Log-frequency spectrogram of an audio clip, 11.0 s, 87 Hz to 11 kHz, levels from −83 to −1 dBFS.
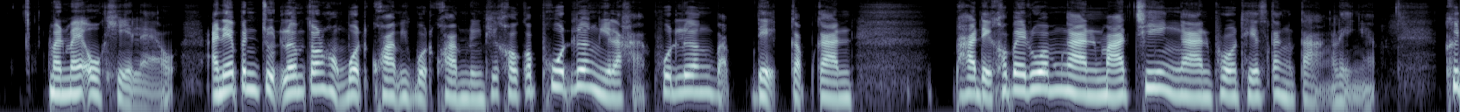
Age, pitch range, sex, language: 20-39, 170-230 Hz, female, Thai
